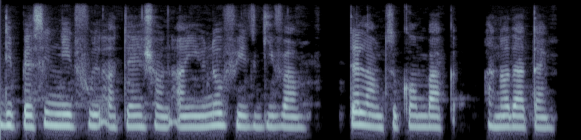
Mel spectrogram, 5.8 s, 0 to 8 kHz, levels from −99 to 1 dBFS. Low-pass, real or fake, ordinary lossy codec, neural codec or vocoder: 7.2 kHz; real; none; none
